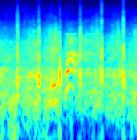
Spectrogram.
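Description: Six sharp cracks, evenly spaced about three a second, with one man's shouted call to the bull about a second in.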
